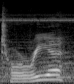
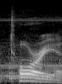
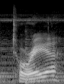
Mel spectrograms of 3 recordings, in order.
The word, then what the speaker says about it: Torreya: Think about Tori spelling. Yeah, we learned that if you say Torreya, like I want to say, you will get slapped by people who know how to pronounce it correctly. They will slap that right out your mouth.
